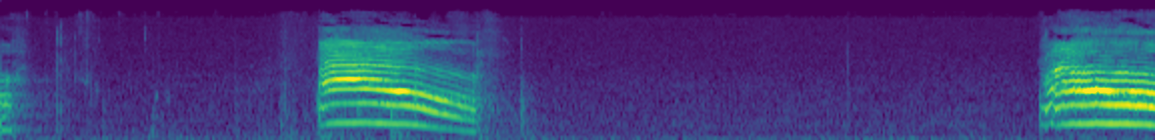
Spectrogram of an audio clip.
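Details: Two drawn-out cat meows with a long quiet gap between them; the first curves up and then slides downward, the second is cut off at the end, with only faint clicks otherwise.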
